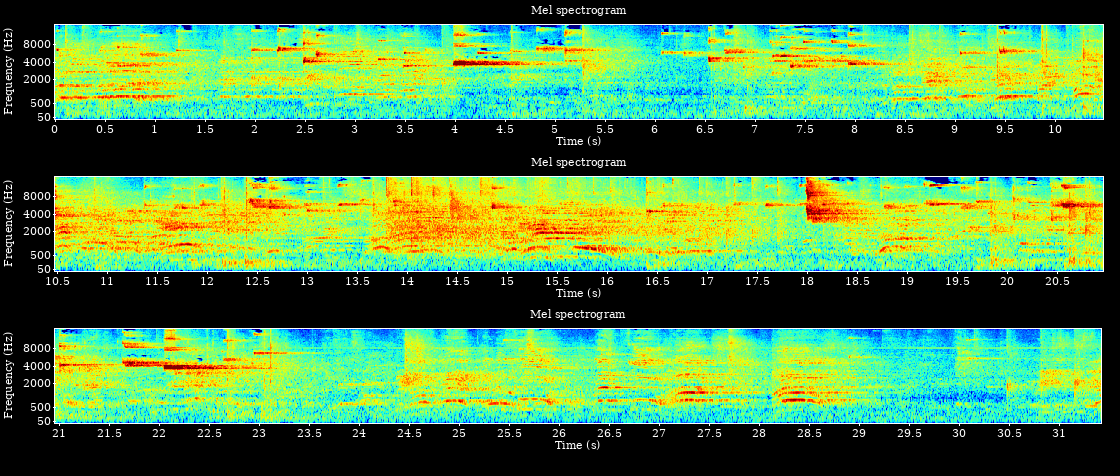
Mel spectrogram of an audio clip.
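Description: Basketball game in a school gym: a ball bouncing on the hardwood court, with scattered shouting voices of players and spectators, all echoing in the large hall.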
